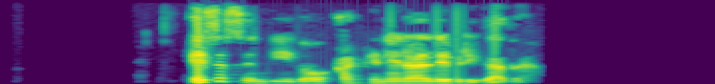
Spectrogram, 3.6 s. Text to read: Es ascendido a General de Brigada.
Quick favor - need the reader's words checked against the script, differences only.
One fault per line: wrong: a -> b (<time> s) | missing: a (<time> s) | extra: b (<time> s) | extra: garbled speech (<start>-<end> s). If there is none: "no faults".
no faults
